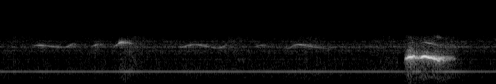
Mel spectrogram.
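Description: Blue-and-yellow macaw giving soft, wavering whistled notes that rise and fall for several seconds, then a sudden loud, harsh squawk. A steady faint hum runs underneath.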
